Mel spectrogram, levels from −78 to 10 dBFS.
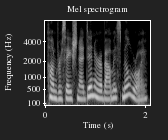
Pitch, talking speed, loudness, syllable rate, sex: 230 Hz, 170 wpm, -17 LUFS, 5.9 syllables/s, female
